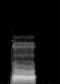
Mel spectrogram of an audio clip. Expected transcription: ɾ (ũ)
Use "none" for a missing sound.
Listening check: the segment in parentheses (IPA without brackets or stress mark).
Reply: ũ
